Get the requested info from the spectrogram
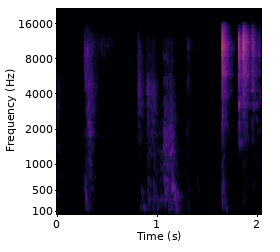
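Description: Paper and crafting adhesive being handled at a work table: a few short rustles, with a louder, sharper rustle about a second and a half in.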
